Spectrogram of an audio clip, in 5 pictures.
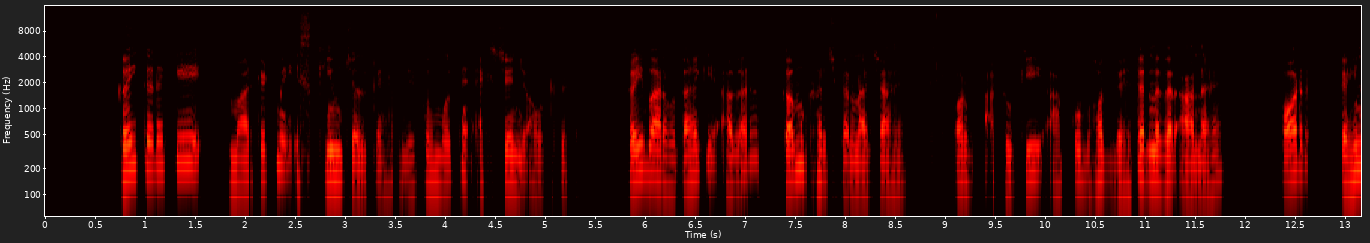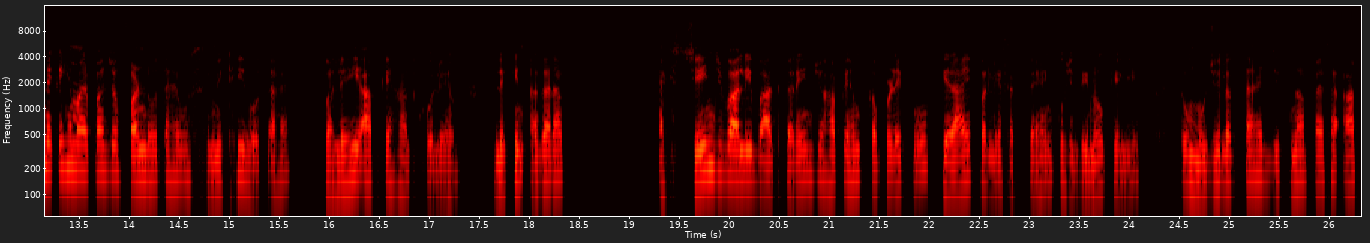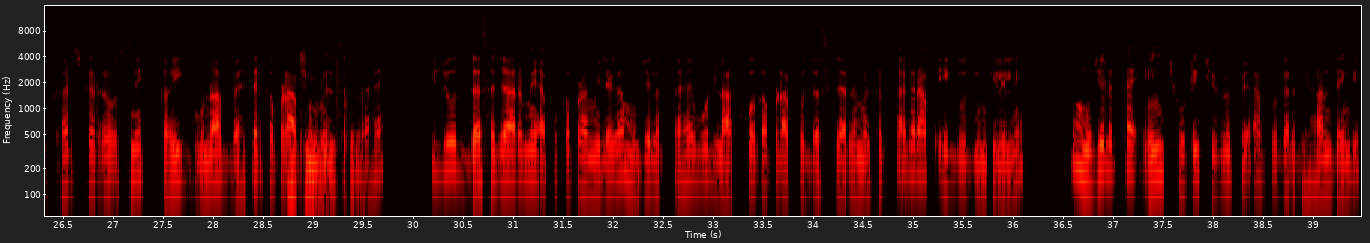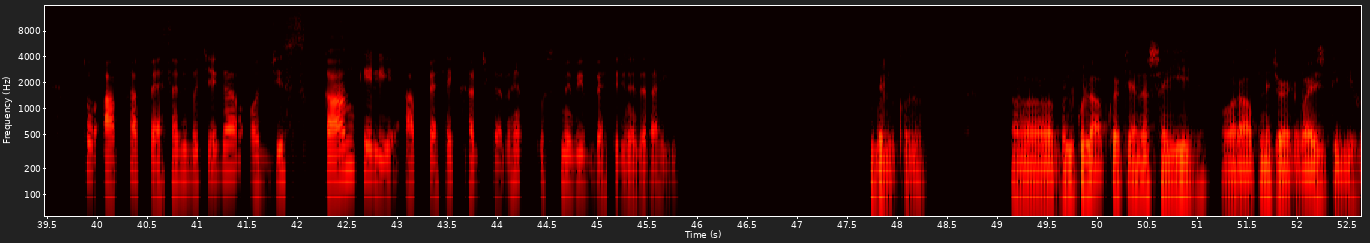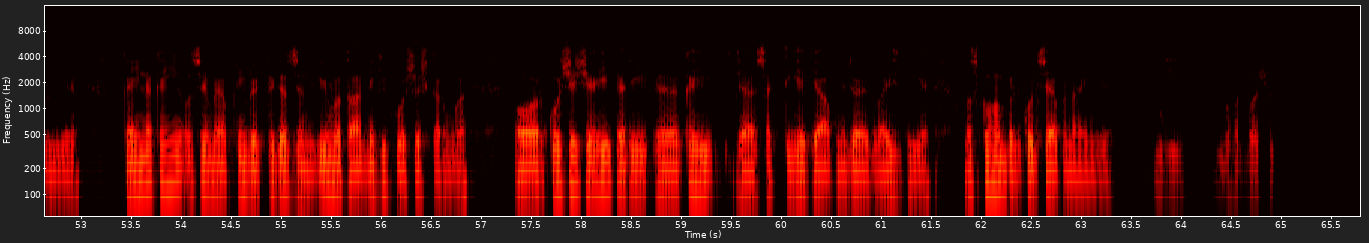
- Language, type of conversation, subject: Hindi, advice, किसी खास मौके के लिए कपड़े और पहनावा चुनते समय दुविधा होने पर मैं क्या करूँ?
- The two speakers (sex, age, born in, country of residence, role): male, 25-29, India, India, advisor; male, 25-29, India, India, user
- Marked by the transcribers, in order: in English: "मार्केट"; in English: "स्कीम"; in English: "एक्सचेंज आउटफिट"; in English: "फंड"; in English: "एक्सचेंज"; in English: "एडवाइस"; in English: "एडवाइस"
